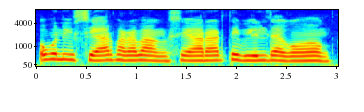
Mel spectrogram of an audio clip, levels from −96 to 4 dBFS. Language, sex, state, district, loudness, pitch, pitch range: Chakma, female, Tripura, Unakoti, -12 LUFS, 220 Hz, 210-230 Hz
